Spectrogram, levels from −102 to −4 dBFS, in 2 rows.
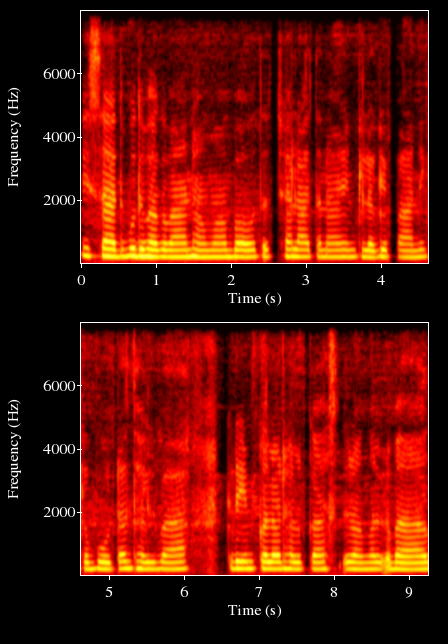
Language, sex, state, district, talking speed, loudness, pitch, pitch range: Hindi, female, Uttar Pradesh, Deoria, 130 wpm, -29 LUFS, 220 Hz, 215-225 Hz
